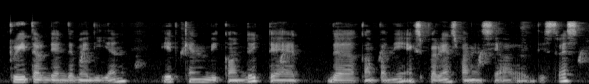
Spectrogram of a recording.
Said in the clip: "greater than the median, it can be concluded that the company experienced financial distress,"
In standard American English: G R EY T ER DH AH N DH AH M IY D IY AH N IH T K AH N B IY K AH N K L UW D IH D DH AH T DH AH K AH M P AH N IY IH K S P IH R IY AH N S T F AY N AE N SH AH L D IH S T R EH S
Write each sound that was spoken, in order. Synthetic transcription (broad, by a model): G R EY T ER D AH N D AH M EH D IY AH N IH T K AH N B IY K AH N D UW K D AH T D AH K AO M P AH N IY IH K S P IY R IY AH N S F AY N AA N S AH L D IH S T R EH S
